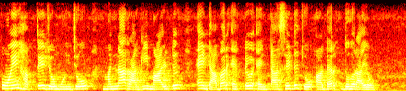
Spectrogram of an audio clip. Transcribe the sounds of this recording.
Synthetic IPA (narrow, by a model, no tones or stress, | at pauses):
poːɪ̃ɦɐft̪ed͡ʑoːmʊ̃ɦɪ̃ɲd͡ʑo | mɐnaɾaːɡimaːlʈɛ̃ːɖaːbəɾɛːk̚ʈɪʋɛ̃ːʈaːsɪɖd͡ʑoːʔaːɾɖəɾd̪oɦʊɾaːjoː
